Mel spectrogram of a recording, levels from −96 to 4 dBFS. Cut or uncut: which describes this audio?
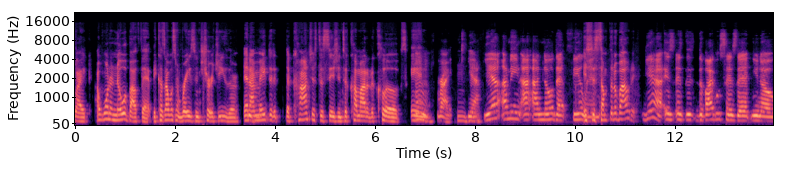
cut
